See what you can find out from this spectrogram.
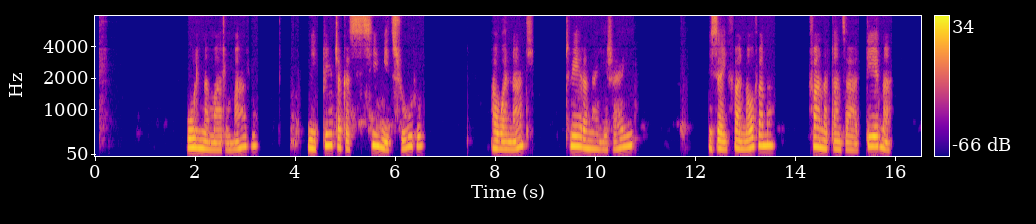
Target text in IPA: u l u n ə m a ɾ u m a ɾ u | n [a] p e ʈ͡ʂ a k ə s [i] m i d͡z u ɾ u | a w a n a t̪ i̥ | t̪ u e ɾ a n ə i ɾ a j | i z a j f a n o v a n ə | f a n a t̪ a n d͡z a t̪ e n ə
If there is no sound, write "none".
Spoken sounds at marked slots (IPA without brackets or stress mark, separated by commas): i, i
